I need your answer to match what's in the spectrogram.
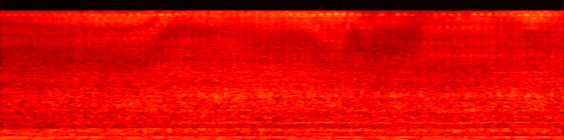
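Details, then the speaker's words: Classic Mini Clubman campervan, first run after blowing into the tank to push fuel up to the pump: steady running with a slight uneven lump, no taps or bangs; a bit rough but mechanically sound. "it's running a bit lumpy but it sounds sweet mechanically there's no taps or bangs or anything no it sounds nice"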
